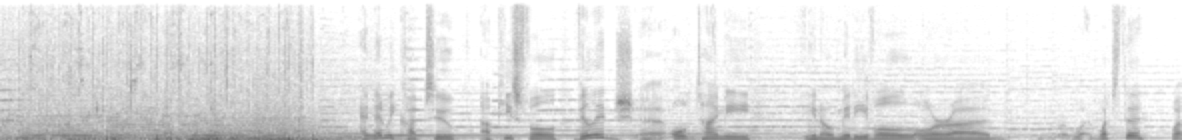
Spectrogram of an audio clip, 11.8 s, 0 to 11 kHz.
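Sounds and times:
hooves of horses ridden by several men clip-clopping: 0.0s - 3.5s
continuous tonal musical backdrop: 0.0s - 11.8s
speech: 3.7s - 10.1s, 10.7s - 11.8s.

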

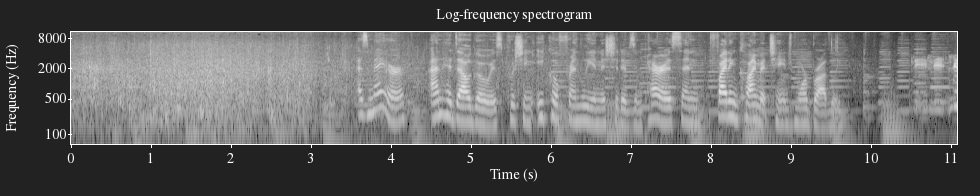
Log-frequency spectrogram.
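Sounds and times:
rush of water and wind from electric hydrofoil water taxi gliding along a river: 0.0s - 7.9s
speech: 3.6s - 9.8s.

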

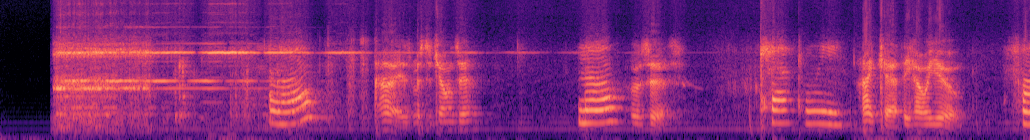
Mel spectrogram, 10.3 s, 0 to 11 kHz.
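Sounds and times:
telephone ringing with a loud steady electronic trill: 0.5s - 7.3s
speech: 4.0s - 4.9s, 5.8s - 6.9s, 7.5s - 10.2s.

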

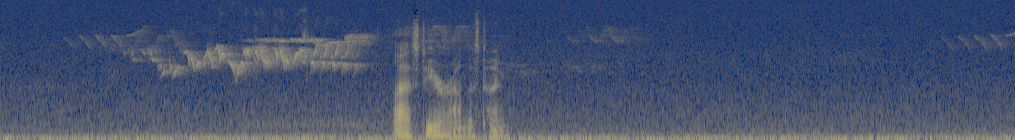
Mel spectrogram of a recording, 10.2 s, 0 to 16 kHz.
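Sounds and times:
steady hiss: 0.0s - 10.1s
purple finch singing on an overcast morning: 0.8s - 6.4s
speech: 3.9s - 5.2s.

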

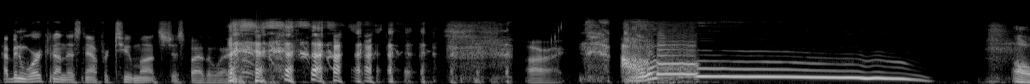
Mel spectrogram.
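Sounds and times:
speech: 0.0s - 7.1s, 9.9s - 10.2s
laughter: 2.3s - 5.2s
person imitating a hound dog's howl: 6.2s - 9.3s.

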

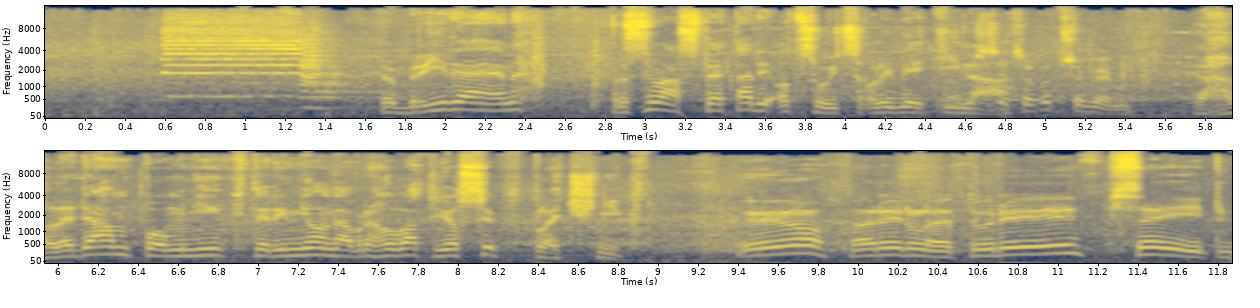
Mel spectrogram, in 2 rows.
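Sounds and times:
train horn blast at a rural station: 0.6s - 1.7s
speech: 1.7s - 11.8s.

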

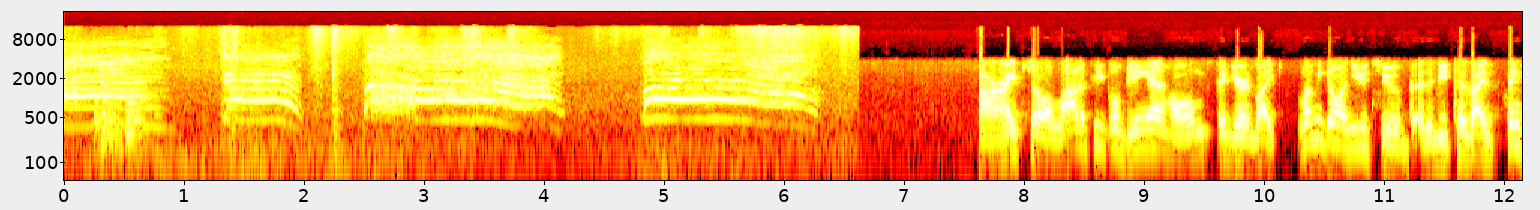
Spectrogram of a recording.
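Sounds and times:
man's loud drawn-out yell from a film castaway scene: 0.0s - 4.2s, 4.8s - 6.4s
speech: 7.9s - 12.1s.

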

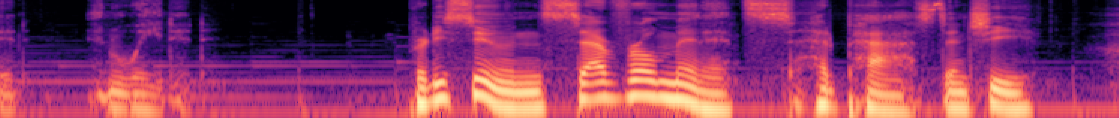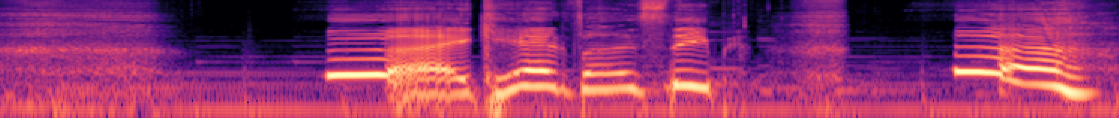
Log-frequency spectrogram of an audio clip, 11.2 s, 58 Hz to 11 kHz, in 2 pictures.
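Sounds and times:
speech: 0.0s - 1.1s, 2.1s - 5.8s, 7.6s - 9.9s, 10.5s - 11.1s
person yawning: 7.2s - 7.7s, 10.4s - 11.1s.

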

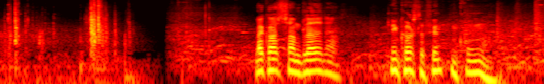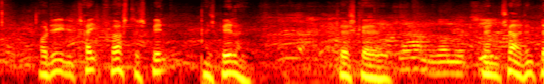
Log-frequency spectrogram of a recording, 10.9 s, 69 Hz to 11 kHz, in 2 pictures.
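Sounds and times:
door of a building opening and closing: 0.0s - 1.6s
busy murmur of people inside a building: 1.7s - 10.8s
speech: 2.6s - 5.1s, 5.8s - 8.2s, 8.8s - 10.8s.

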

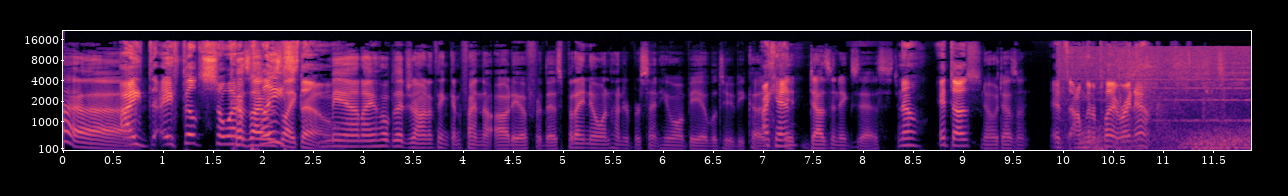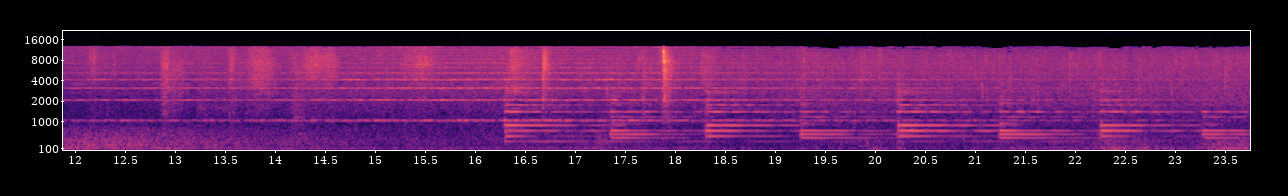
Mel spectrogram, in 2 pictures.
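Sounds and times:
speech: 0.1s - 11.1s
steady rain falling: 10.0s - 23.7s.

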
